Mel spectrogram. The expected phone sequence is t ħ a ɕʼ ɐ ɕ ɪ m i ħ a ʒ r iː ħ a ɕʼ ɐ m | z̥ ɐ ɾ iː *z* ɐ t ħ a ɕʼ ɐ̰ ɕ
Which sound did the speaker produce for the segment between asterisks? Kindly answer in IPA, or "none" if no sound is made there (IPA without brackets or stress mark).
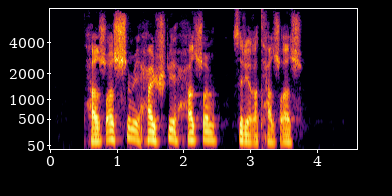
ʁ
